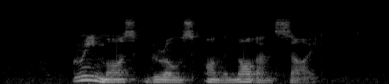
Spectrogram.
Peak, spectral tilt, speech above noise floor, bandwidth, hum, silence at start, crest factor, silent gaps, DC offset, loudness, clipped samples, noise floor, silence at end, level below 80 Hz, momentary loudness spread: -20 dBFS; -5.5 dB/octave; 31 dB; 13.5 kHz; none; 0.75 s; 18 dB; none; under 0.1%; -36 LUFS; under 0.1%; -65 dBFS; 0.7 s; -66 dBFS; 12 LU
